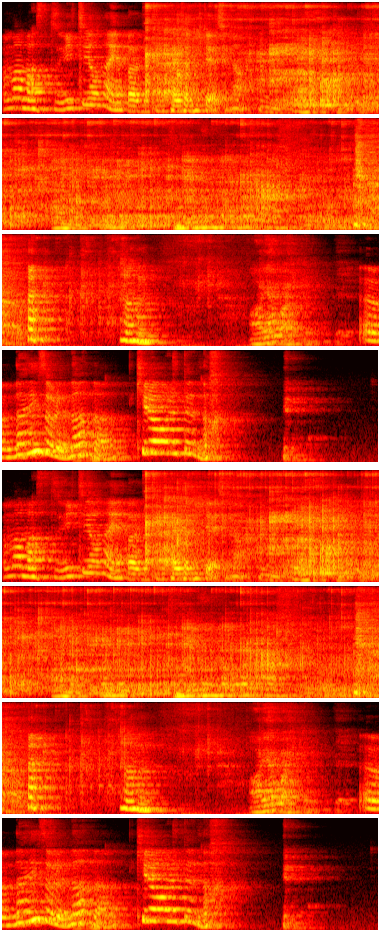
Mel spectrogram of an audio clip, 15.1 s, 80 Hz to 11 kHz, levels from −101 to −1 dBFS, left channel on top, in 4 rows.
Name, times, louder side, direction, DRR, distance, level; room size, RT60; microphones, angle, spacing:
voice 1, 0.0-2.8 5.5-5.6 7.3-7.9 8.7-9.0 11.1-13.5, left 1 dB, 20° left, -1 dB, 1.5 m, -31 dB
sound 1, 1.4-10.6, equal, 10° right, 1.3 m, -36 dB
voice 2, 2.9-3.8 4.3-7.6 9.7-11.0 12.2-12.3 14.1-14.3, right 1 dB, 40° right, -5 dB, 1.8 m, -39 dB
13.5 x 7.2 x 3.5 m, 0.79 s
head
